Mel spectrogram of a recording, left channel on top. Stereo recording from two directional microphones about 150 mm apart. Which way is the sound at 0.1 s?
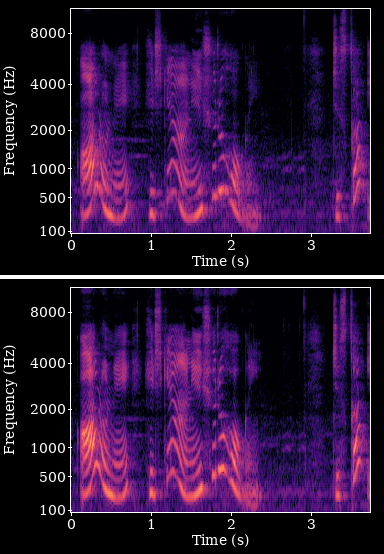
40° right (ahead or behind).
